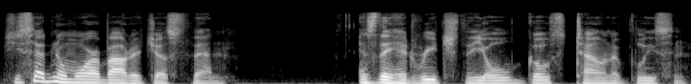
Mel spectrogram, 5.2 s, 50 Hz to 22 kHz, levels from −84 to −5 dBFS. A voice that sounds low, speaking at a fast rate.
Yes: low, 125 Hz; fast, 210 wpm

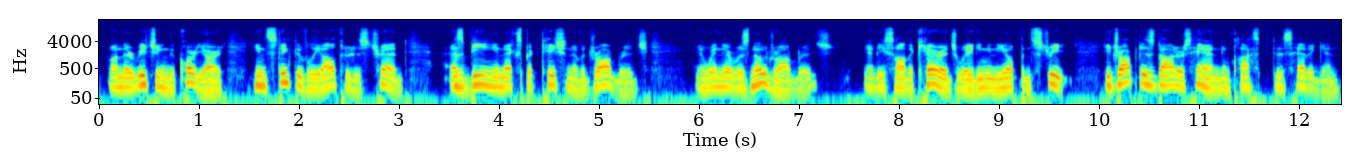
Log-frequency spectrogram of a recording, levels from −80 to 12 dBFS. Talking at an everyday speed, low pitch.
No: fast, 210 wpm; low, 120 Hz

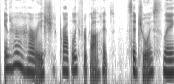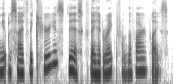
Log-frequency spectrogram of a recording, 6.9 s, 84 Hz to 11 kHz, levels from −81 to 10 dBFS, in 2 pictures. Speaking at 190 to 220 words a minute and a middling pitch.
No: average, 180 wpm; medium, 175 Hz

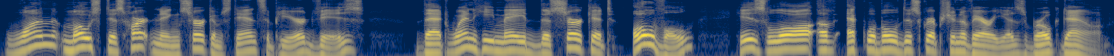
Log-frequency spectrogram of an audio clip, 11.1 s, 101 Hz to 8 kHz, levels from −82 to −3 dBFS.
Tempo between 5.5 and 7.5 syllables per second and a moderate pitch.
No: 3.9 syllables/s; medium, 150 Hz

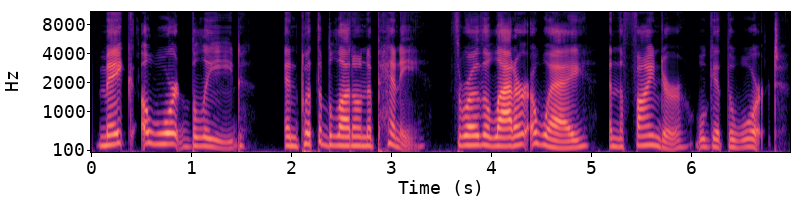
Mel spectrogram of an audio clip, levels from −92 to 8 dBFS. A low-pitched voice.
No: high, 195 Hz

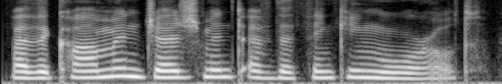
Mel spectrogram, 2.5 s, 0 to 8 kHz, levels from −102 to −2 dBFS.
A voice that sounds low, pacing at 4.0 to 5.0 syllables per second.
No: high, 235 Hz; 4.7 syllables/s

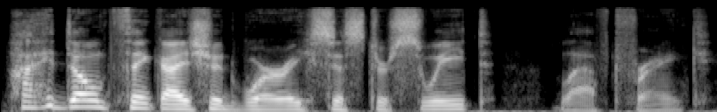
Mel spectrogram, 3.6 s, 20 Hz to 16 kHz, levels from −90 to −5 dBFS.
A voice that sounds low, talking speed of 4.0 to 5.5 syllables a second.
Yes: low, 130 Hz; 4.3 syllables/s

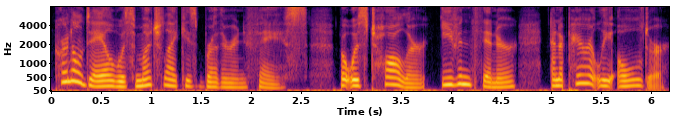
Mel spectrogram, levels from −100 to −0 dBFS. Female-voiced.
Yes: female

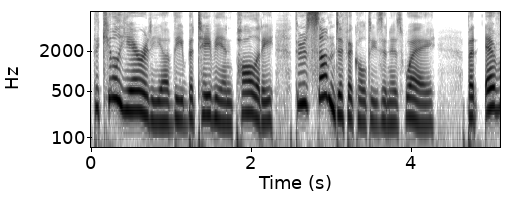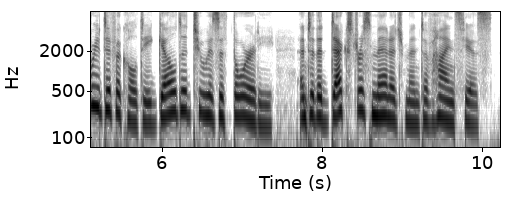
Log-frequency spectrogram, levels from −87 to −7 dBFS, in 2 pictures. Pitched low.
No: high, 210 Hz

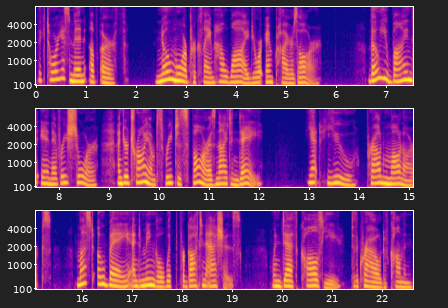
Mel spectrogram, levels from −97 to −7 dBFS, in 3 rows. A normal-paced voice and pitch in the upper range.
No: slow, 130 wpm; high, 215 Hz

